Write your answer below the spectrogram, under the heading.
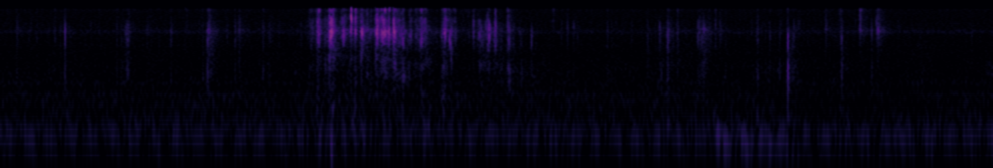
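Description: Faint crinkling and rustling of a plastic piping bag being squeezed, loudest in a cluster about two and a half to three and a half seconds in, with scattered light clicks. A faint steady low hum runs underneath.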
